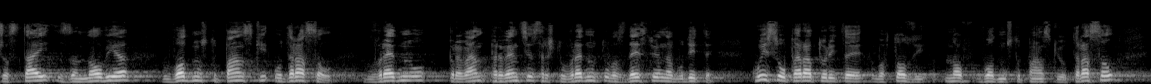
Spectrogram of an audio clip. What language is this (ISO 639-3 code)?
bul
